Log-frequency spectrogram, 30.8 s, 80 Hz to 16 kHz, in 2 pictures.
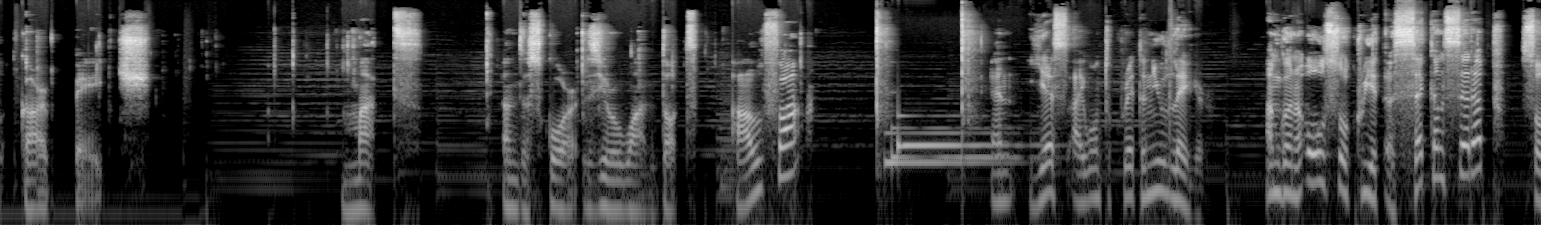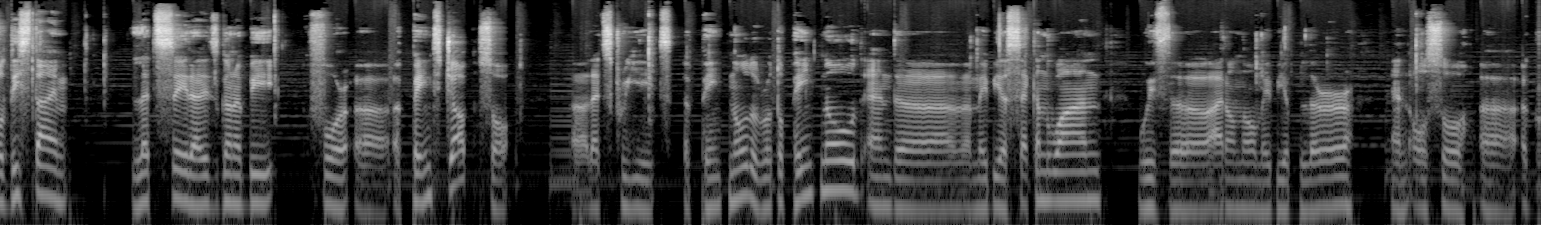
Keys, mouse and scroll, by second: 1.1-4.2 typing, 6.8-8.5 typing, 14.7 middle click, 14.8 click, 14.9 middle click, 15.3 click, 15.7 Tab, 16.2-17.7 typing, 18.2 Return, 18.8 middle click, 19.4 click, 21.9 p, 22.3-23.1 middle drag, 23.9 click, 25.1 p, 25.7 click, 28.0 click, 28.2 middle click, 28.7 click, 29.6 g.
